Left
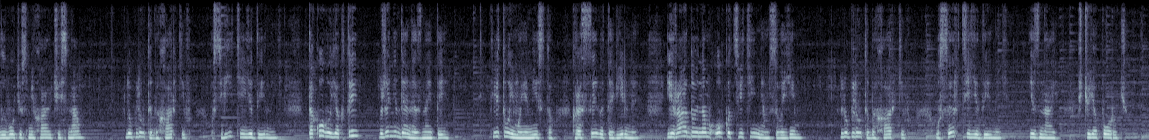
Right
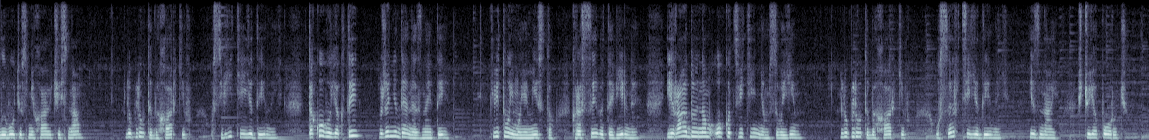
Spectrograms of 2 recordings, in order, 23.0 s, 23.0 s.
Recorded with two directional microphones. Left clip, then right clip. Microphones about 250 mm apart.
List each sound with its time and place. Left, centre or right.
0.0 s speech: centre
9.9 s speech: centre
19.9 s speech: centre
20.6 s speech: centre
21.2 s music: centre
22.5 s music: centre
